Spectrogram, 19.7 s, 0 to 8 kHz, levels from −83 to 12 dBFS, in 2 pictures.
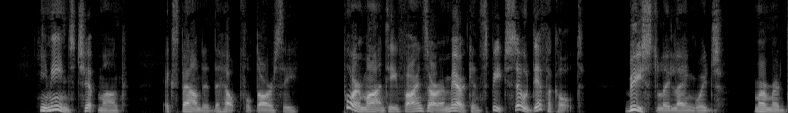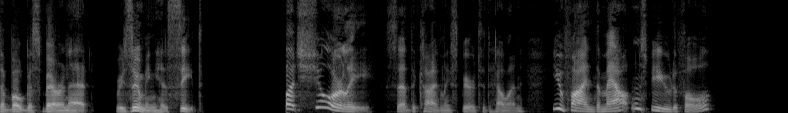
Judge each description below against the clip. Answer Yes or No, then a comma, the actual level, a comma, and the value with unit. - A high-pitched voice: No, low, 130 Hz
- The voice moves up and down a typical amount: No, wide, 7.6 semitones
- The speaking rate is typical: No, slow, 110 wpm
